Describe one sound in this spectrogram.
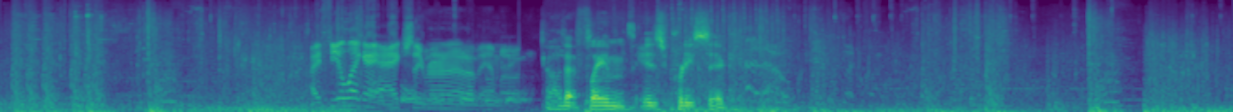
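A rapid-fire gun blasts in bursts.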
